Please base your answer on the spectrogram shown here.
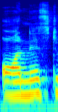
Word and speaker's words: honest: And now I have added one by myself, an honest man. Here, see carefully. The word is starting with H, but H is silent and giving us the sound of awe, nest, awe.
